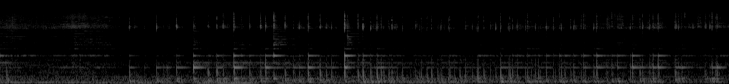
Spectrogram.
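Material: Stainless steel.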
